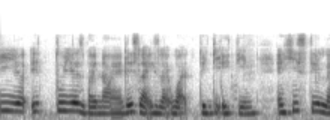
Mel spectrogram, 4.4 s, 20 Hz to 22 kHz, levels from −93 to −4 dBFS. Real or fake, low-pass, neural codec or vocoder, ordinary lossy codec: real; none; none; none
